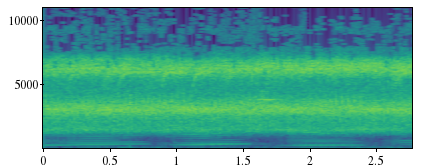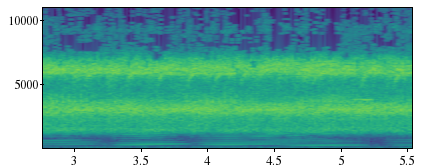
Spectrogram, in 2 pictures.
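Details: Post-rain frog chorus: overlapping frogs repeat short, buzzy, harmonic croaks at an irregular, quick pace, with a constant shrill droning hum filling the background.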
